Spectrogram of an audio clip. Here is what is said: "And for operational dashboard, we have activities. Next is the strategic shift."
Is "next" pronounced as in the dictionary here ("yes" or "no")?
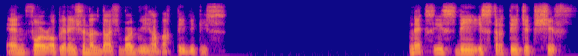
yes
